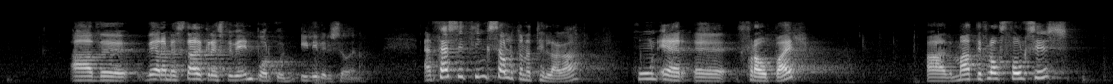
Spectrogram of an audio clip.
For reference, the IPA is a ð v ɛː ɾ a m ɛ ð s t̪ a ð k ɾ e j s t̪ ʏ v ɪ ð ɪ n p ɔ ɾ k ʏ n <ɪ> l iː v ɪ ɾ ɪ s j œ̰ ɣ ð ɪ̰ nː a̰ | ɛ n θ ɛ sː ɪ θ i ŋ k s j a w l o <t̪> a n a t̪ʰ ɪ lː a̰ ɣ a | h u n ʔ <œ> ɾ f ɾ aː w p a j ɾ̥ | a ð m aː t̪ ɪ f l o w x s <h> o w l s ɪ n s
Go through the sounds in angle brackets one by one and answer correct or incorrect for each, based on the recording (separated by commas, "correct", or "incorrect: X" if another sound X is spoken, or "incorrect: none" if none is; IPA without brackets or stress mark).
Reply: incorrect: i, correct, incorrect: ɛ, incorrect: f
